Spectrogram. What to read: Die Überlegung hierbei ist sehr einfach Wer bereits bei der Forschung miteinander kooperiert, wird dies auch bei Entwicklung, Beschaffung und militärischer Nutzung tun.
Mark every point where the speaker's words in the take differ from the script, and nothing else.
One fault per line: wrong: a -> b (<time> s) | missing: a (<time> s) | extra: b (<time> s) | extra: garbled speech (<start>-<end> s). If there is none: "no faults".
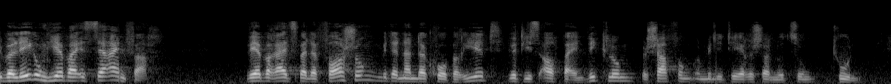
no faults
